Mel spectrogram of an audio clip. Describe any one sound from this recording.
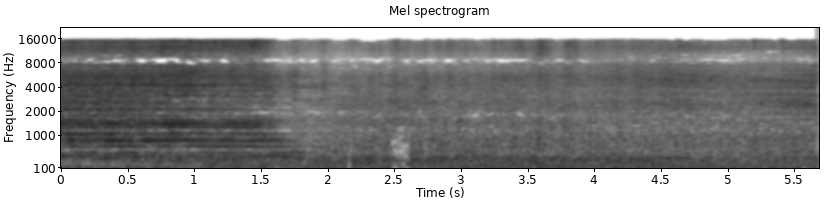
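Diesel freight locomotives rumble past close by.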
